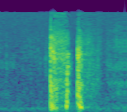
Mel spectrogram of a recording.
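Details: Two harsh coughs in quick succession in a quiet room from an elderly grandmother, possibly related to her medication; cough.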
